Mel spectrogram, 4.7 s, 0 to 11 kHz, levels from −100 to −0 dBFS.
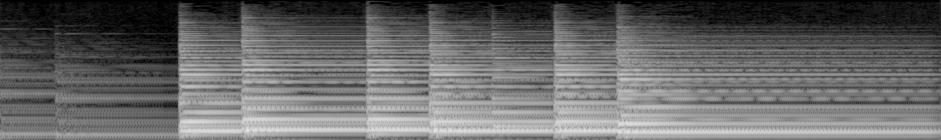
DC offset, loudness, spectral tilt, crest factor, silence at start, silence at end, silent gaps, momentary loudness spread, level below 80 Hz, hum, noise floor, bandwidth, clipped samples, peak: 0.1%; -18 LUFS; -7 dB/octave; 16 dB; 0 s; 0 s; none; 9 LU; -52 dBFS; none; -41 dBFS; 8 kHz; under 0.1%; -2 dBFS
